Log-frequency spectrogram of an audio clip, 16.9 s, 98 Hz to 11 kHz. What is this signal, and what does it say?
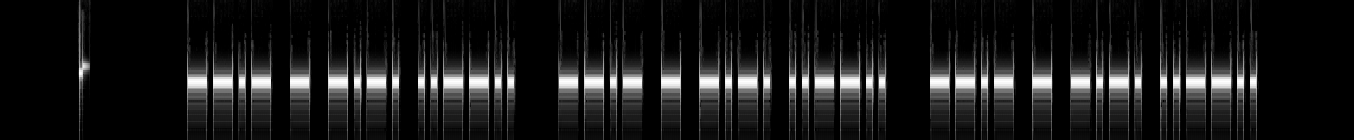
Morse code, heard as a keyed tone, about 15 wpm, 700 Hz. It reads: QTC? QTC? QTC?
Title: Q-Codes Repeated 3x 15wpm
